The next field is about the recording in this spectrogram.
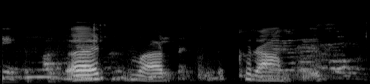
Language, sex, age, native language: Icelandic, male, 10, Icelandic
